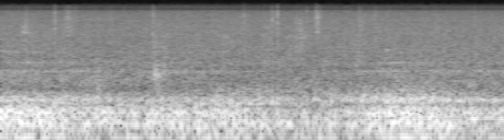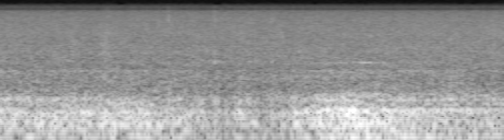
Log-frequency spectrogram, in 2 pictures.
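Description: Old wooden mill machinery running, a steady low rumble that swells and eases a few times.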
